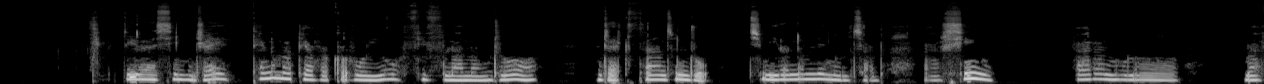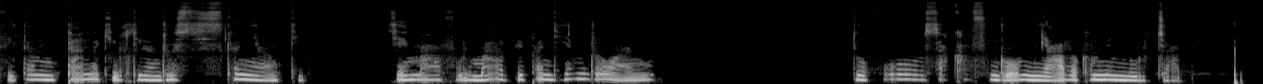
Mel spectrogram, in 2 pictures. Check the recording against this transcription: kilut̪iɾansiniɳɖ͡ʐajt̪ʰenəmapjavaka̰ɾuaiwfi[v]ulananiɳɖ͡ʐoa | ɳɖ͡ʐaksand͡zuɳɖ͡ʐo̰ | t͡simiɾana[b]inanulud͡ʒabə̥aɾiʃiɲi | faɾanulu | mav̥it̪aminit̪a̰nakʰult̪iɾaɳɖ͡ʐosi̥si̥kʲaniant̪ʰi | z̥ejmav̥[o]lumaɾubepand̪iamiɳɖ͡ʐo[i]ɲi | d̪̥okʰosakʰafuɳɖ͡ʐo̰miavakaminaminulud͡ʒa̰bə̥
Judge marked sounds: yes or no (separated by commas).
yes, no, no, no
